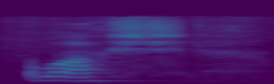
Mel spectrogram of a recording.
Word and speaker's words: gouache: of a debate actually I always say gash gach gouache I've watched loads of YouTube videos and I've decided gouache is the most common pronunciation but I don't think there is a right or a wrong way to be perfectly honest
